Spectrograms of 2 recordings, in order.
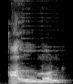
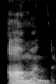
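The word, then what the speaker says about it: almond: তারপরে এটা কাঠ বাদাম আলমন্ড না এটা আলমন্ড না this is আমন্ড আমন্ড আমন্ড উচ্চারণ করুন আমন্ড এই এল টা কোনভাবে উচ্চারিত হয় না তারপরে কি এটা মিক্সচার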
